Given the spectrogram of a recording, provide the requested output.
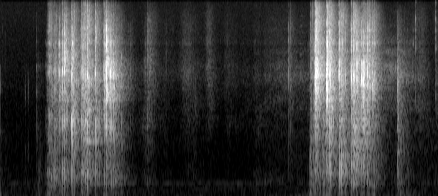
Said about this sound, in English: All right, everybody, so just take a moment and connect to the cards by listening in to the sound of them being shuffled.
